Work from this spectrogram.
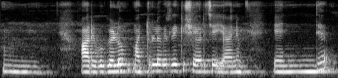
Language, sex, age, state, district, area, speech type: Malayalam, female, 18-30, Kerala, Malappuram, rural, spontaneous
